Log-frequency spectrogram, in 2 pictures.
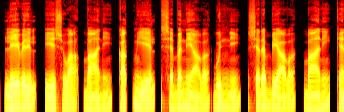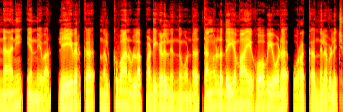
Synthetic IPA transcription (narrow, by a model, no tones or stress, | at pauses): le̞ːʋɐɾilje̞ːɕuʋabaːnikɐt̪̚mijeːlɕebɐnjaːʋɨbunːiɕeɾɐbjaːʋɨbaːnikenaːnie̞nːiʋɐrle̞ːʋɐrkɨnilkuʋaːnuɭːɐpɐɽiɣɐɭilninːuɣo̞ɳɖɨt̪ɐŋːɐɭuɽe̞d̪ejʋɐmaːjɐho̞ːʋɐjo̞ːɽɨurɐkːɨnilɐʋiɭit͡ɕːu̥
